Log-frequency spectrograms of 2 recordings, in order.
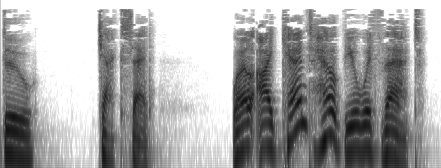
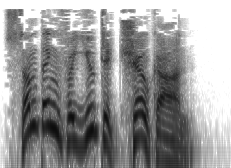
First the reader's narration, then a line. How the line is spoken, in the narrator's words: the tinker spat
